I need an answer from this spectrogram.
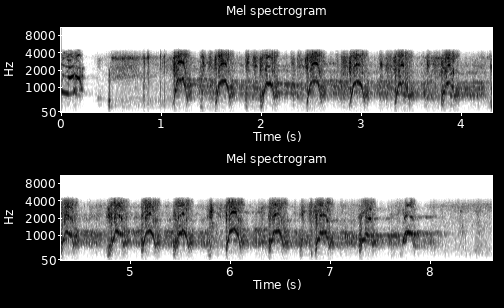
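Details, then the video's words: Puppy named Smokey, a female, barks in a rapid run of sharp high yaps, roughly two per second, steady and insistent, after she is scolded to get out and shut up. "Smokey the puppy barking"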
